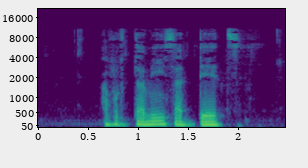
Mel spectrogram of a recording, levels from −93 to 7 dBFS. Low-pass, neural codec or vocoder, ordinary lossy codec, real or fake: 10.8 kHz; none; AAC, 64 kbps; real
